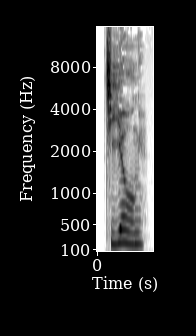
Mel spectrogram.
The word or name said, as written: tigerunge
